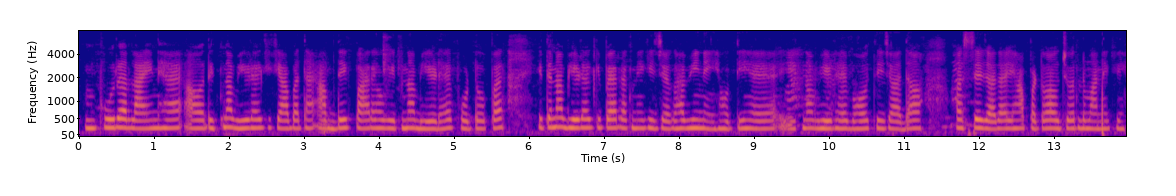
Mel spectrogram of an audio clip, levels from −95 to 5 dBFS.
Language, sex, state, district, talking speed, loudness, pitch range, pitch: Hindi, female, Chhattisgarh, Bilaspur, 180 wpm, -34 LUFS, 225-240 Hz, 230 Hz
